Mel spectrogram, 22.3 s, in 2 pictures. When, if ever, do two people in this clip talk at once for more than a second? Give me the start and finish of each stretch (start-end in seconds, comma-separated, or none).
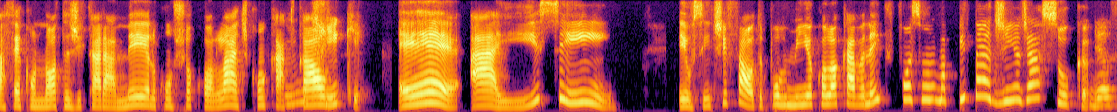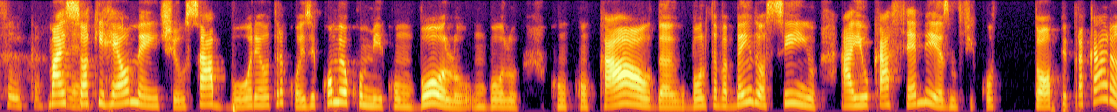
none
